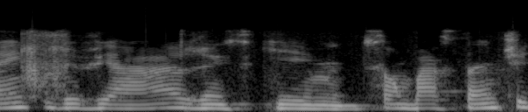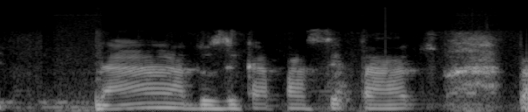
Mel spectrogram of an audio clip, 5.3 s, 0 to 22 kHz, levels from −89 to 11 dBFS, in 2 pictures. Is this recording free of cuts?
yes; 0 cuts

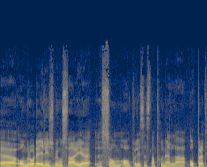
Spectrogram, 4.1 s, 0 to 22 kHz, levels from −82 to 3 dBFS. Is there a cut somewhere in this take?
no; 0 cuts

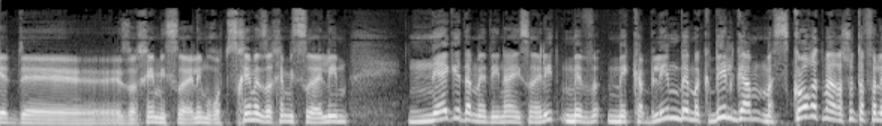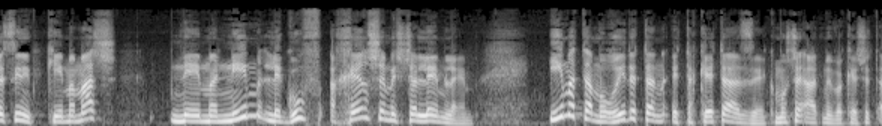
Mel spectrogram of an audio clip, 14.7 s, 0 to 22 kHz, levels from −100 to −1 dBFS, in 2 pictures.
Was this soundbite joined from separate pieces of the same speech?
yes; 1 cut; at 7.6 s

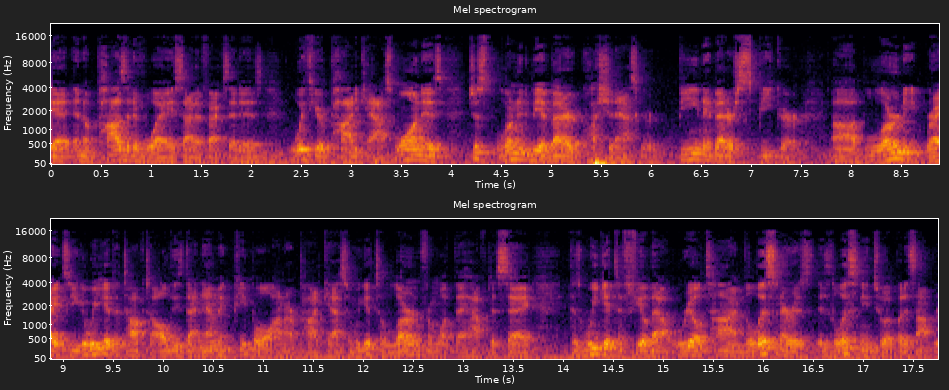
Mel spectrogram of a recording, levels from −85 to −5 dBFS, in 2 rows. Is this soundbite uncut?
no; 1 cut; at 8.1 s

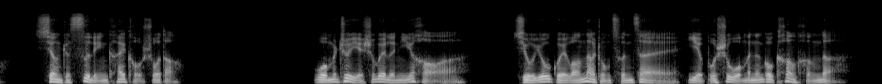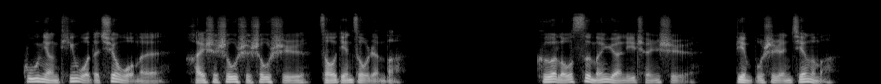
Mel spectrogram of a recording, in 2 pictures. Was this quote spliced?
no; 0 cuts

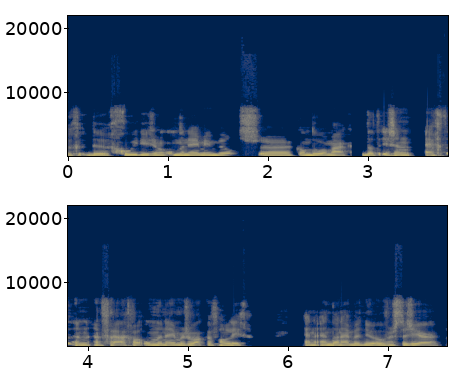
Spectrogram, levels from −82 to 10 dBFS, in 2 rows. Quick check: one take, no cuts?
no; 1 cut; at 2.8 s

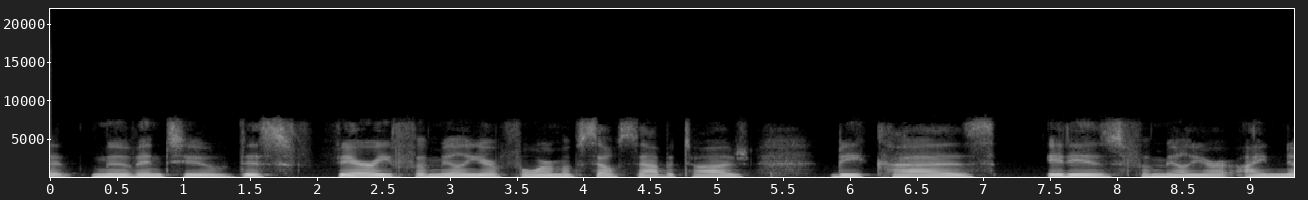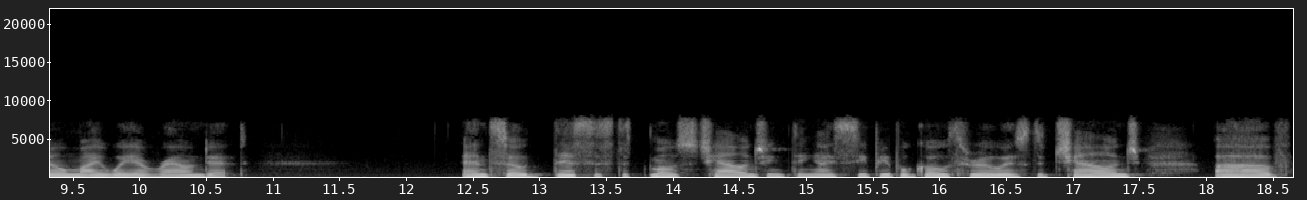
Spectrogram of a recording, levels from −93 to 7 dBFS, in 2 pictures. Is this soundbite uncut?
yes; 0 cuts

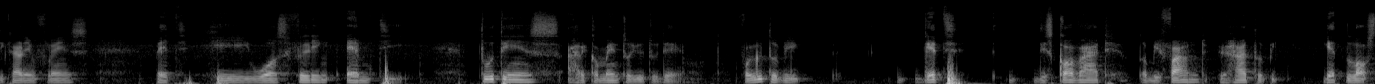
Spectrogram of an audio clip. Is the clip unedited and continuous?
no; 1 cut; at 4.6 s

